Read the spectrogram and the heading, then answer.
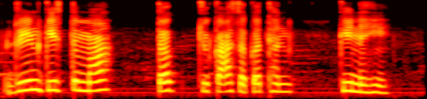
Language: Chhattisgarhi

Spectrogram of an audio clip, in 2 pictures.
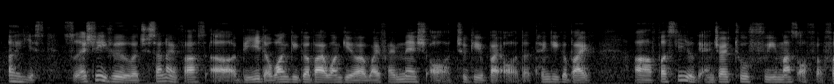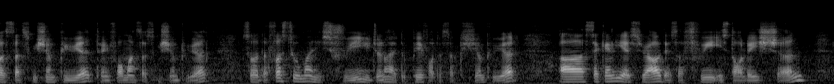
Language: English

